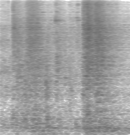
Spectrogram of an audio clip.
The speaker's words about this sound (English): Was that the pail? I'm pretty sure that was a metal baby gate. The baby's asleep. It wasn't the baby to knock that down.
